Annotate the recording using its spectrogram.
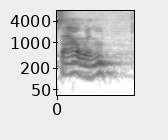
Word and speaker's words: Samhain: It's spelled Samhain, Samhain, but it's Celtic. The way the pronunciation of it is Samhain, is probably the source of the present day Halloween festival.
